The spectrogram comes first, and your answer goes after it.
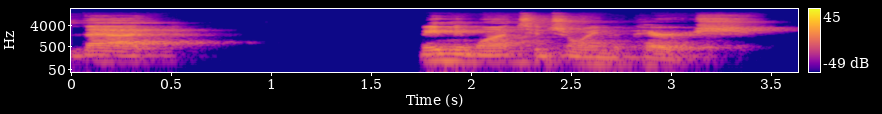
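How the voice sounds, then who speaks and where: Audible room echo hangs around a somewhat breathy man's voice. He has a slight South Dakota accent. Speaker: church parishioner. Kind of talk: personal testimony at church forum. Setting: church forum. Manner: halting, many fillers.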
